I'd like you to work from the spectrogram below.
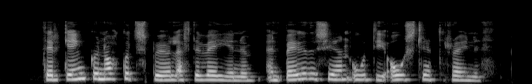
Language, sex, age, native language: Icelandic, female, 40-49, Icelandic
